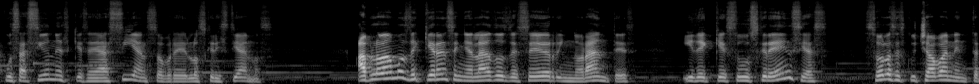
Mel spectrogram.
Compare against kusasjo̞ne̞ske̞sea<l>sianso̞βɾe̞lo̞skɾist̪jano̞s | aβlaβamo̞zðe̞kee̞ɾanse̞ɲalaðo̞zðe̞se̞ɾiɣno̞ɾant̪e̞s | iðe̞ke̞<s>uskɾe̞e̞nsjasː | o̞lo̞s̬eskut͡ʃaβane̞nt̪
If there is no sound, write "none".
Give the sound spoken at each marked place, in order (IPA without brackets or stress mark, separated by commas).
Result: none, s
